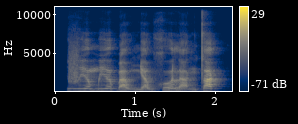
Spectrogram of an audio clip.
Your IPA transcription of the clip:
vi˧ə̯mi˧ə̯ɓa˨˩wɲa˨˩w xo˧˥ la˨˩˦ŋ t̪a˦˥k̚

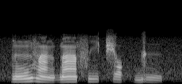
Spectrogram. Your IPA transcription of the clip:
ɾũ˨˦vã˨ ɡ͡bã˧fi˧ t͡ʃɔ˦˨kɡɨ˦˨

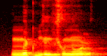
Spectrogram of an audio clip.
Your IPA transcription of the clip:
mɘʈ bʲõvʲonõɭ

